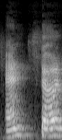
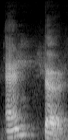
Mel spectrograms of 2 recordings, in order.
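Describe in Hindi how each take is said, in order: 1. Stress दूसरे syllable पर है। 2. स्ट्रेस पहले सिलेबल पर है। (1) "इसमें आप एंटर नहीं बोलेंगे" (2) "जिसमें स्ट्रेस फर्स्ट सिलेबल पर हो"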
